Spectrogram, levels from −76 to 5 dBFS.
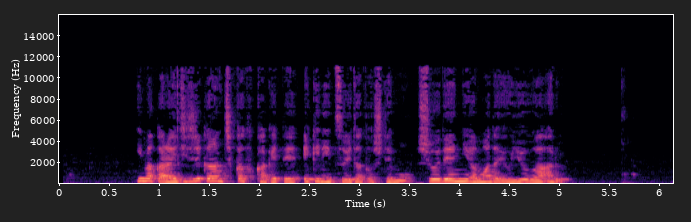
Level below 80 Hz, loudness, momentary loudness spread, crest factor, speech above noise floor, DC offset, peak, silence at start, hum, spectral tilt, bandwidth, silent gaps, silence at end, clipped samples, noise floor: -54 dBFS; -20 LUFS; 8 LU; 16 dB; 40 dB; under 0.1%; -4 dBFS; 0.8 s; none; -6 dB/octave; 11.5 kHz; none; 1.05 s; under 0.1%; -58 dBFS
